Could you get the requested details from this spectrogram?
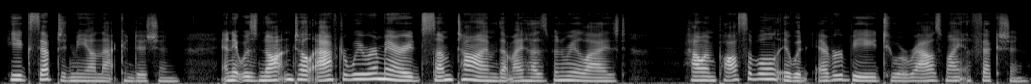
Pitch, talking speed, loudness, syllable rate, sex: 185 Hz, 180 wpm, -19 LUFS, 5.5 syllables/s, female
